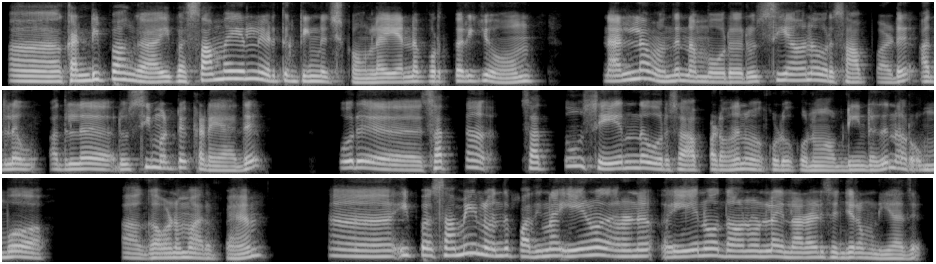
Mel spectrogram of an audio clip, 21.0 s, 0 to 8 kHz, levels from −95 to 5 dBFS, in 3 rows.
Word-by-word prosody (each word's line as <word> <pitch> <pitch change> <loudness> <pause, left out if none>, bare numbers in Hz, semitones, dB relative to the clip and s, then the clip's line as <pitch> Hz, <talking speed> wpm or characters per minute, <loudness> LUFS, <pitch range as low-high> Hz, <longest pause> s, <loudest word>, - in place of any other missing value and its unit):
ஆ - - +1 0.4
கண்டிப்பாங்க. 220 +1 +4 0.2
இப்ப 180 +1 +2
சமையல்னு 265 +3 +5
எடுத்துக்கிட்டிங்கன்னு 185 -2 +1
வச்சுக்கோங்களேன். 150 -2 +1
என்ன 170 +2 +1
பொறுத்த 180 +1 -3
வரைக்கும் 180 -5 0 0.7
நல்லா 245 +8 +4
வந்து 185 +2 +1
நம்ம 175 -2 0
ஒரு 160 0 0
ருசியான 210 +5 0
ஒரு 180 - 0
சாப்பாடு 155 +2 -2 0.2
அதில 175 +2 0 0.3
அதில 185 +2 0 0.3
ருசி 180 +8 -1
மட்டும் 230 +2 -3
கிடையாது. 150 +2 0 0.7
ஒரு 235 0 +2 0.5
சத்த 230 +2 -2 0.5
சத்தும் 215 +8 -4
சேர்ந்த 215 +3 +1
ஒரு 180 -2 -1
சாப்பாடு 165 0 -1
வந்து 180 +3 0
நம்ம 175 -3 -2
குடுக்கணும், 155 -2 -2
அப்டின்றது 155 +4 -2
நான் 190 -3 -2
ரொம்ப 165 +4 -1 0.9
அ - - -4 0.2
கவனமா 170 +1 +1
இருப்பேன். 150 +3 -2 0.9
ஆ - - +1 0.3
இப்ப 245 0 -1
சமையல் 275 +3 +2
வந்து 235 +2 -1
பார்த்தீங்கன்னா, 205 +3 +1
ஏனோ 245 +3 +2
தானோனு 210 0 +1 0.3
ஏனோ 230 +3 +1
தானோன்னுலாம் 200 -1 +1
என்னாலாம் 180 +1 0
செஞ்சிட 175 0 0
முடியாது. 140 0 -3
185 Hz, 135 wpm, -23 LUFS, 165-220 Hz, 0.9 s, சமையல்னு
